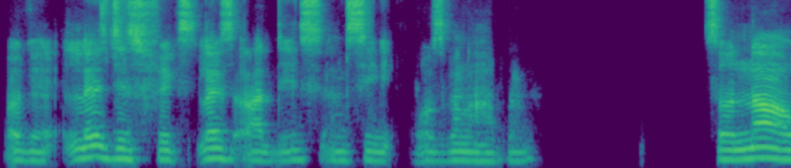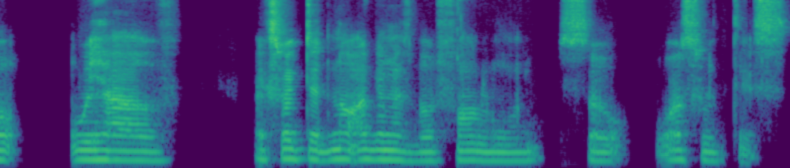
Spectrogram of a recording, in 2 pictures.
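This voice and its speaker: A young man from South Sudan streams himself coding, talking loosely to his viewers. He swears freely and vents when things break, then turns friendly and calls people bro. His pitch sits in an ordinary middle range for a man. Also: level tone, slow pace, a little mellow, husky. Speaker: programming livestreamer. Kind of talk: casual live coding stream.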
